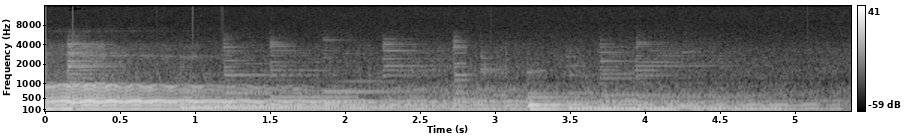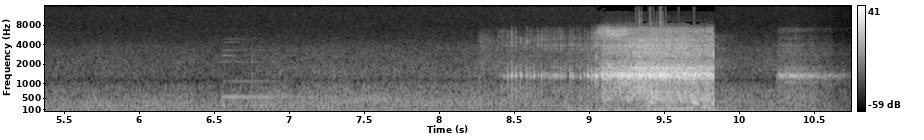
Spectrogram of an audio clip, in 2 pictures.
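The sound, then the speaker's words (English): A wavering sung melody with vibrato fades out, then after a stretch of low murmur a single loud, rasping snore of a drunken man sleeping on chairs bursts out for about a second. “Hearing the snoring, Bin tiptoes round the corner to where the drunken man is sleeping on the chairs.”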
